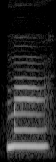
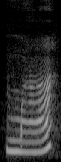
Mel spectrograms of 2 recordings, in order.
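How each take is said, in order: First: The pitch stays high and flat. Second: The pitch dips down and then rises. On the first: It means mother. "Keep your voice flat and even" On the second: It means horse. "falling rising tone"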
